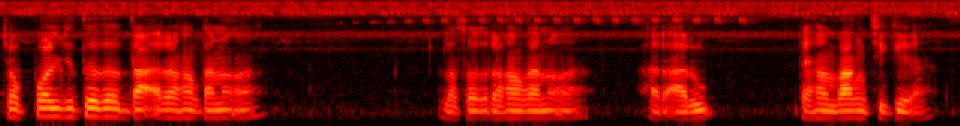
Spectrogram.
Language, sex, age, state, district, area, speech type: Santali, male, 30-45, West Bengal, Bankura, rural, spontaneous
